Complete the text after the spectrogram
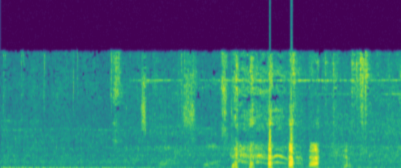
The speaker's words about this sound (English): Bloody buses spoiling the view.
